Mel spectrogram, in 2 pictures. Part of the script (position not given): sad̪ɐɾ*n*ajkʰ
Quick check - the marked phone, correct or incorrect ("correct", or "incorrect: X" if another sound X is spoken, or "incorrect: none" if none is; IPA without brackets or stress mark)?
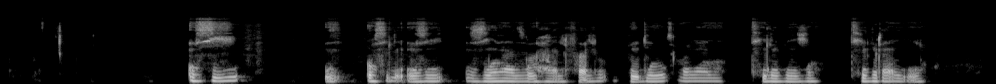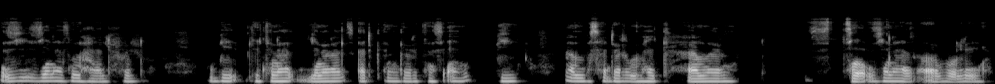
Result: incorrect: m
